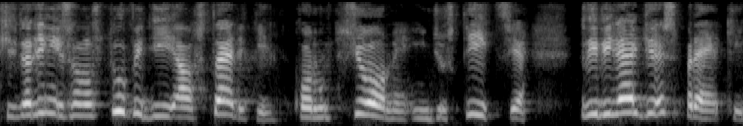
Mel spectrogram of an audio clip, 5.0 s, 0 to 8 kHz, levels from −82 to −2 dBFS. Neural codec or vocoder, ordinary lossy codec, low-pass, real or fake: codec, 16 kHz, 2 kbps, FunCodec, trained on LibriTTS, 25 frames a second; MP3, 48 kbps; 7.2 kHz; fake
